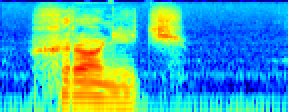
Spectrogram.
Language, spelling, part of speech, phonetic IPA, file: Polish, chronić, verb, [ˈxrɔ̃ɲit͡ɕ], Pl-chronić.ogg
